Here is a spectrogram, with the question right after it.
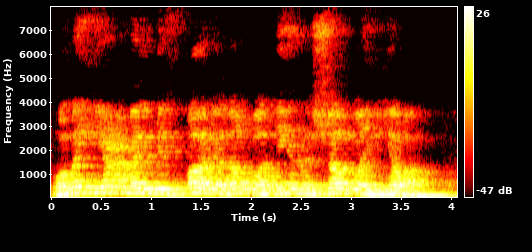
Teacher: یہاں تنوین کے بعد شین ہونے کی وجہ سے ایک الف کے بقدر غنہ ہوتا ہے ، لہذا اس کے پڑھنے میں تاخیر ہوتی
